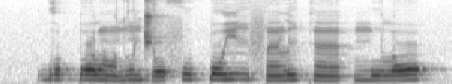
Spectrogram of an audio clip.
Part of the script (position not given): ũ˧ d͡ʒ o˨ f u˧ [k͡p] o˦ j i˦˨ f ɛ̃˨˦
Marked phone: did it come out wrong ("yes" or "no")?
no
